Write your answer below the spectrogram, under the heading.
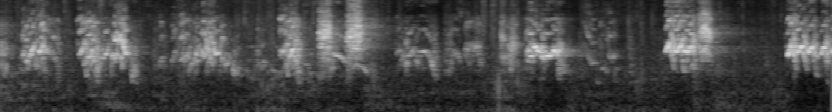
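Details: Breeding pairs of budgerigars chattering in noisy, harsh bursts of high scratchy chirps, each burst lasting about half a second with short pauses between, several bursts overlapping in a busy warble.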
